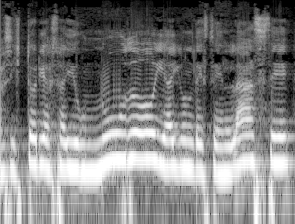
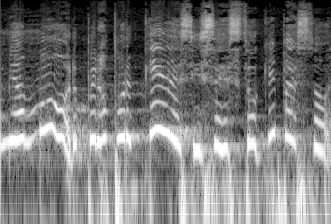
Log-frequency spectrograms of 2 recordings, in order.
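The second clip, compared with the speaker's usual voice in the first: much higher, louder doting voice; tender grandma; 12 semitones higher, 4 dB louder than usual. Retold or imitated. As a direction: coo at the little grandson. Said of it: "le digo".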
